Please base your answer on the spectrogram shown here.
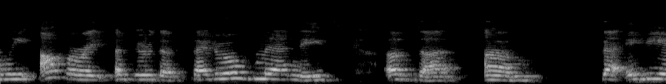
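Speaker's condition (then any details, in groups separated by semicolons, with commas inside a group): Cerebral palsy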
